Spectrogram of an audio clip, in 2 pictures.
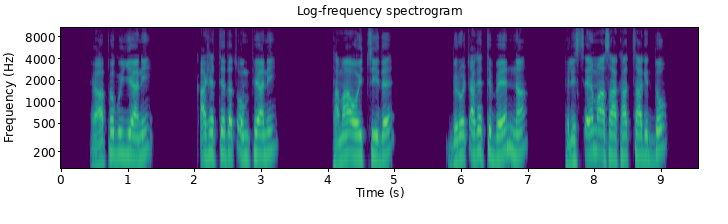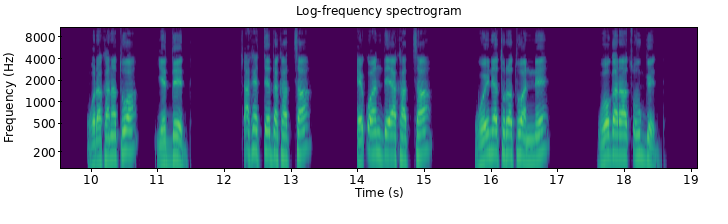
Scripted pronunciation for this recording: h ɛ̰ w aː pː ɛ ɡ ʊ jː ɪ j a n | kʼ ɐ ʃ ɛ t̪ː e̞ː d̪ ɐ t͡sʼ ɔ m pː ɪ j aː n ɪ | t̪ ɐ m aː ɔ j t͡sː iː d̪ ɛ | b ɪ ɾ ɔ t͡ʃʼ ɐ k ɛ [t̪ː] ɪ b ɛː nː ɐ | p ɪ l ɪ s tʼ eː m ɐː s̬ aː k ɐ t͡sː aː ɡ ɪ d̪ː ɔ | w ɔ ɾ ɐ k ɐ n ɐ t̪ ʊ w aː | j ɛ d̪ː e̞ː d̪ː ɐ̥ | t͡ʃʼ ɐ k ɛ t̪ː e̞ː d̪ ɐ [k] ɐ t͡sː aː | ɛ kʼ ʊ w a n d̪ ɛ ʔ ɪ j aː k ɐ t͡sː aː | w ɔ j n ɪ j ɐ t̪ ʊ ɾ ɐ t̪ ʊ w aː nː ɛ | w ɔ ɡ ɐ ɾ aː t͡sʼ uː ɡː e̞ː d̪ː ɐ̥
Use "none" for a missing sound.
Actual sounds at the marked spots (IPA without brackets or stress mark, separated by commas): t̪ː, k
